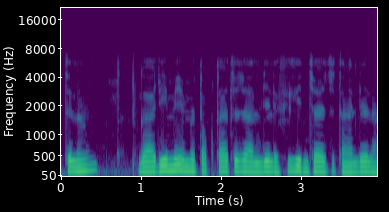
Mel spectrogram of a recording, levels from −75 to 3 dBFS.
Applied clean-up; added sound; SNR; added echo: none; none; none; none.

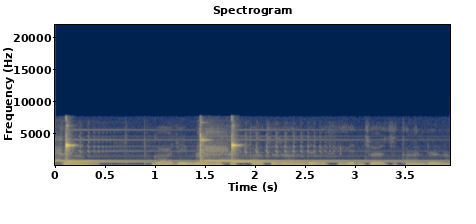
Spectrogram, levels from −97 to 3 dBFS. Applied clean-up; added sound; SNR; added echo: none; Doorbell; -3 dB; none.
